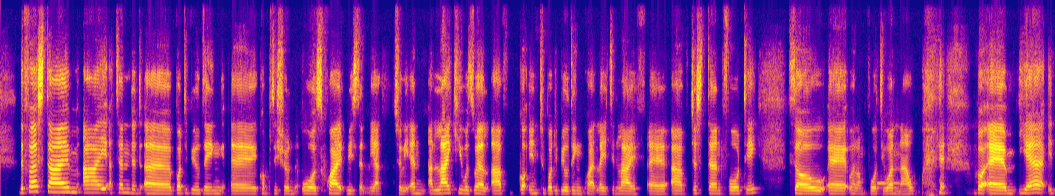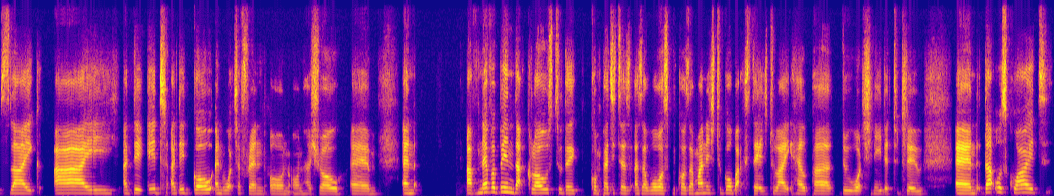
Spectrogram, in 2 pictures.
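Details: Adult woman speaking; normal voice.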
